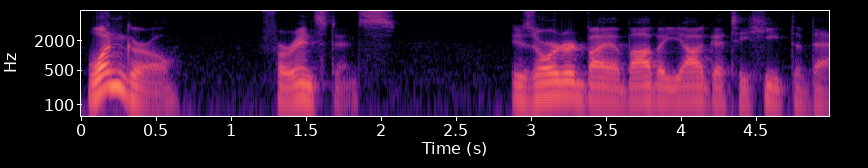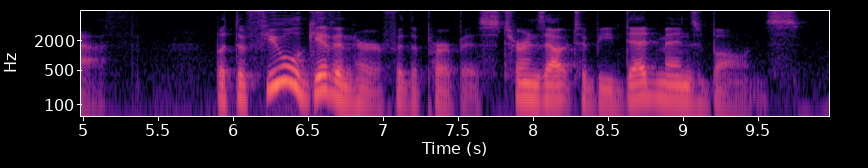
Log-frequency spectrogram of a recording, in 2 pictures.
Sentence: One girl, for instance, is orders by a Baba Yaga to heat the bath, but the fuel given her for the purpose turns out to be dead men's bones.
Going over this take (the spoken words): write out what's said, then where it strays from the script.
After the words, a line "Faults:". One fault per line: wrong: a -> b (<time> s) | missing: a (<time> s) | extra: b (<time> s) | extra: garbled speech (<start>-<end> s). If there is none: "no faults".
One girl, for instance, is ordered by a Baba Yaga to heat the bath, but the fuel given her for the purpose turns out to be dead men's bones.
Faults:
wrong: orders -> ordered (3.0 s)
